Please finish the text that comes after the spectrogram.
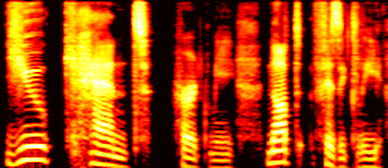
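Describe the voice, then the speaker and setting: A man voicing a manic, mocking dream demon with a taunting, theatrical delivery, gleeful and menacing, for an animated battle story. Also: mid-range voice, slow pace, no room sound, clean studio sound. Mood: smug menace.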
